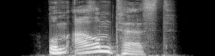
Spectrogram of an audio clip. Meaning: inflection of umarmen: 1. second-person singular preterite 2. second-person singular subjunctive II
- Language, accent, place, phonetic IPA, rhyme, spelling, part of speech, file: German, Germany, Berlin, [ʊmˈʔaʁmtəst], -aʁmtəst, umarmtest, verb, De-umarmtest.ogg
